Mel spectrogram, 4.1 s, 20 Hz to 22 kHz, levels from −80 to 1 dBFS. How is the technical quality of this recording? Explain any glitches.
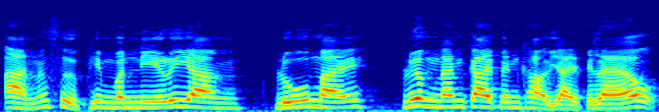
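No glitches can be heard anywhere in this speech recording. There is nothing to explain, as the audio runs without any technical fault.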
